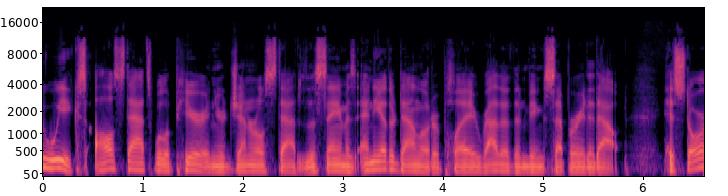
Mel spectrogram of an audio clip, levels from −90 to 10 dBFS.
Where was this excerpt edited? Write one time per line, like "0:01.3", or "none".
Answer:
0:02.5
